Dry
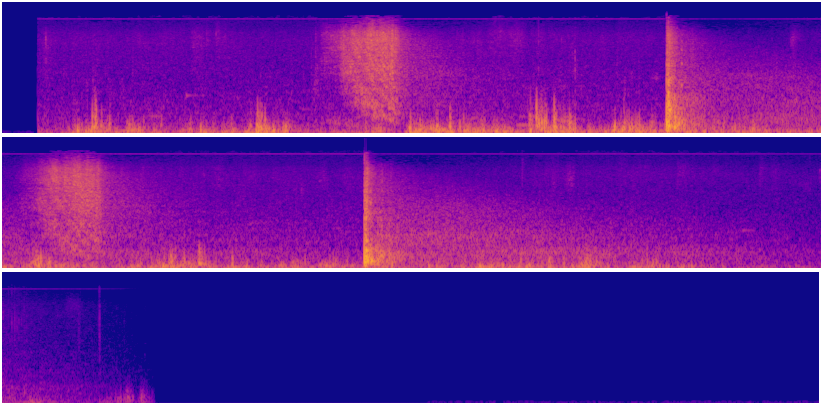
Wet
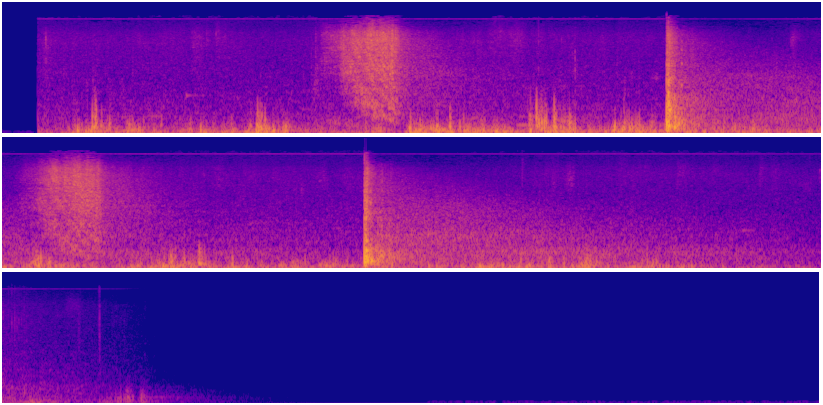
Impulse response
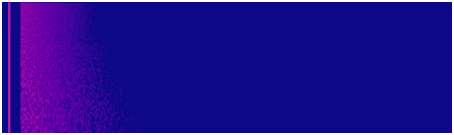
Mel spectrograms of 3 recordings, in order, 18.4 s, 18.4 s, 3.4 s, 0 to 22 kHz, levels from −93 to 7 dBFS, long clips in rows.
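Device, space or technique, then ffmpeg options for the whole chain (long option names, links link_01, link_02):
ducked reverb: -filter_complex "[0:a]asplit=3[link_01][link_02][link_03];[1:a]atrim=start_sample=2205[link_04];[link_02][link_04]afir=irnorm=-1:irlink=0[link_05];[link_03]apad=whole_len=812300[link_06];[link_05][link_06]sidechaincompress=threshold=-42dB:ratio=3:attack=16:release=232,volume=-4.5dB[link_07];[link_01][link_07]amix=inputs=2:normalize=0"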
